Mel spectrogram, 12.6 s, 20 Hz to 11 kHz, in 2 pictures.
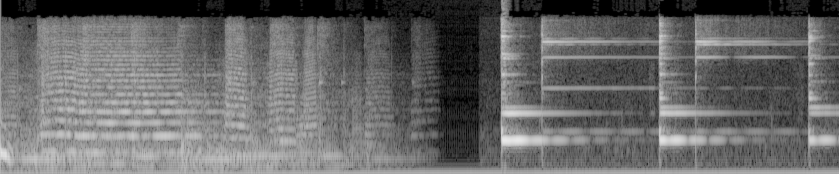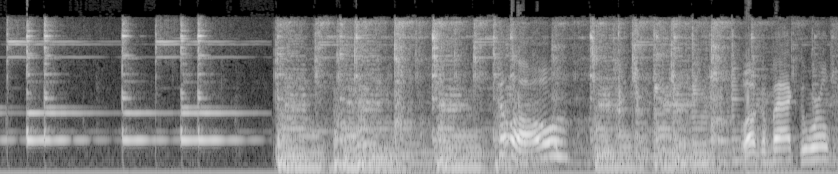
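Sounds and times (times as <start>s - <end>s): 
radio bumper instrumental band music: 0.0s - 3.2s, 8.4s - 12.5s
bright ringing cowbell-like strikes: 3.8s - 10.3s
speech: 12.0s - 12.5s.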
